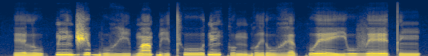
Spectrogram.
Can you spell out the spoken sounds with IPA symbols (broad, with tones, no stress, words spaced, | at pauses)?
ɪ˨lu˨˦k͡pĩ˦ d͡ʒɪ˦ bu˨ɣi˨ bã˦ɓi˨tʰuː˦ɗĩ˦ kʊ˨ŋɡʷi˨ɾu˨ɣɛ˨ kʷeː˦˨ju˦veː˦ tĩ˦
